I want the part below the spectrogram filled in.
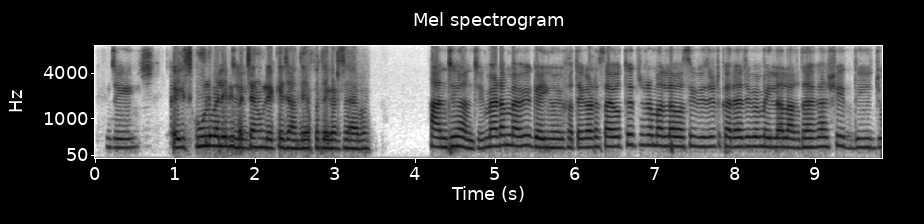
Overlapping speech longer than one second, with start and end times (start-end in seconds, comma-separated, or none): none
